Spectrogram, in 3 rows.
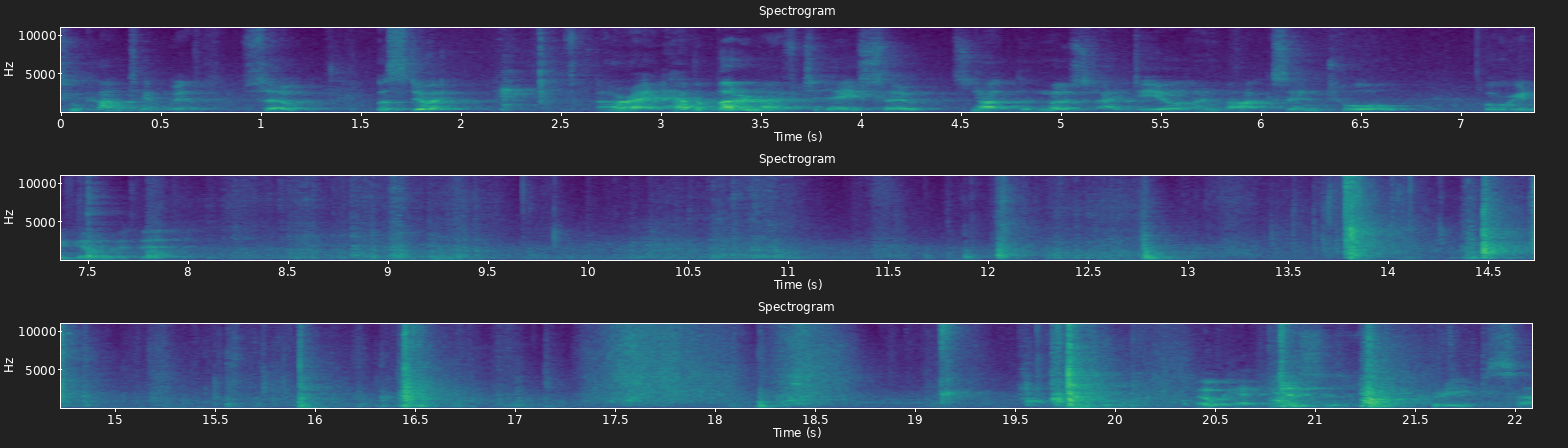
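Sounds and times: cardboard scraping: 7.8 - 18.8, 19.7 - 22.0.

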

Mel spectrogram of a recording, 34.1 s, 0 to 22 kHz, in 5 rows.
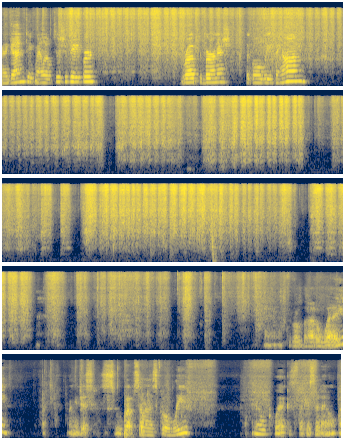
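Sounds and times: tissue paper rubbing: 0.7 - 26.2, 30.9 - 31.6.

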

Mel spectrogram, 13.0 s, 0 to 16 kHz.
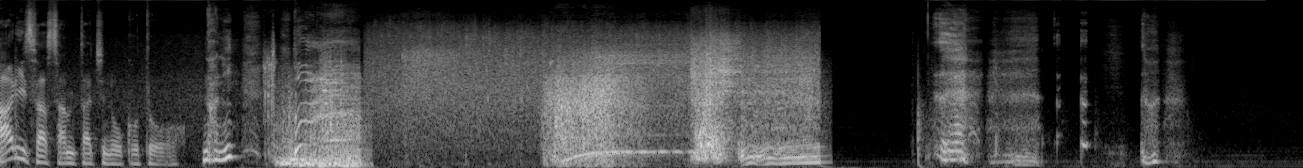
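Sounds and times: heavy rain: 2.5 - 7.7
motorcycle engine revving: 7.4 - 8.3
man groaning and gasping: 9.3 - 10.6.

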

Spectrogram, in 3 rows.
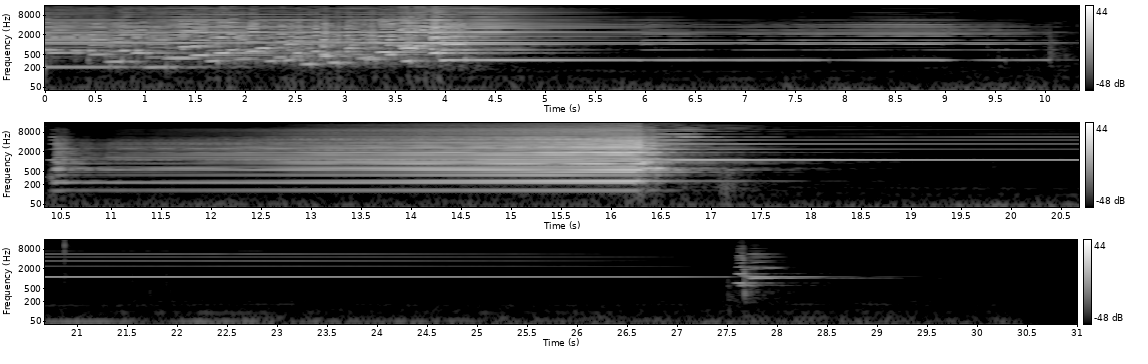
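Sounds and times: accordion chord and held note: 0.0 - 17.6.

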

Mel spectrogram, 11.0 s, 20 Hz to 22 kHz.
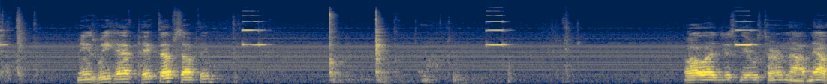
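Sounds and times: gas detector high beeps: 3.2 - 3.6, 6.5 - 6.8, 9.8 - 10.2.

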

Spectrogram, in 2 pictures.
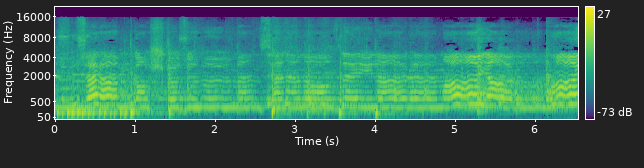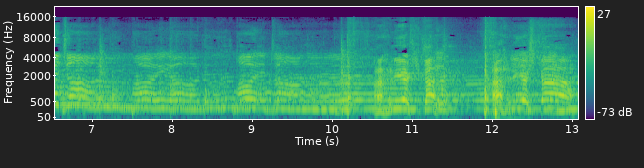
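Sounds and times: ornamented melody: 0.0 - 2.3
drum strokes: 0.0 - 12.5.

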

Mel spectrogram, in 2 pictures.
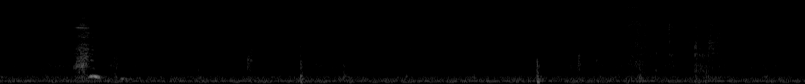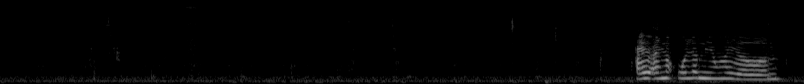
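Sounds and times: low steady hum: 0.0 - 16.0
close-up chewing of food: 2.3 - 14.4, 15.6 - 16.0
soft rustles: 6.0 - 8.9.

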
